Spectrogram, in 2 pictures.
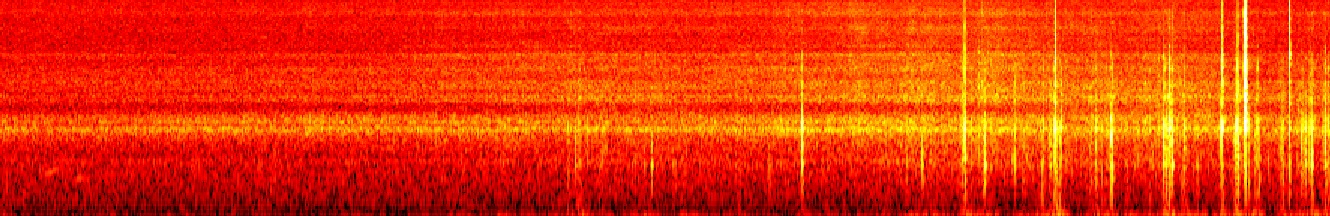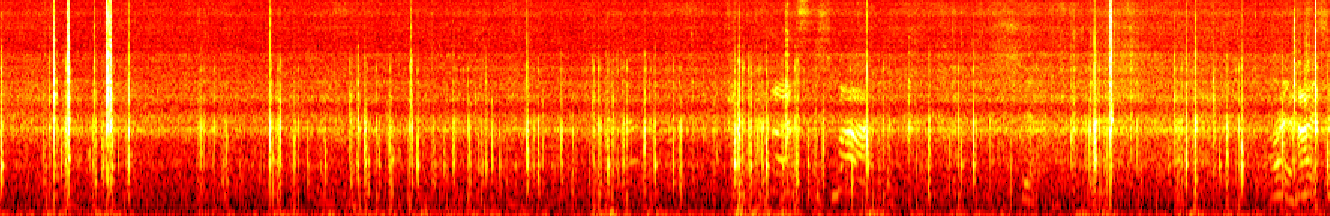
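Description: Whitewater rapid rushing, growing steadily louder as the raft closes on it. From about eight seconds in, frequent sharp splashes and knocks of water against the raft and camera ride over the rush as the raft enters the white water.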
